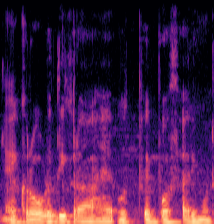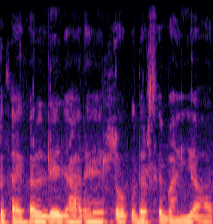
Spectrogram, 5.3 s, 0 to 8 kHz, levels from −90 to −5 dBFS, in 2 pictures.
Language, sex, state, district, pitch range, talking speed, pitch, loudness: Hindi, male, Chhattisgarh, Raigarh, 95-105 Hz, 180 wpm, 100 Hz, -17 LUFS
